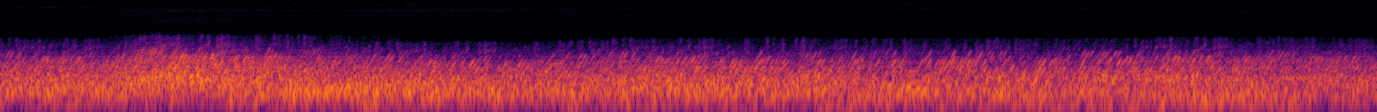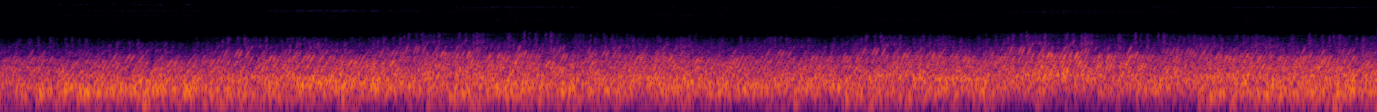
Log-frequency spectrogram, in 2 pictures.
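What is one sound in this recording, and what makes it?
Bubbles rise and gurgle steadily under water.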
